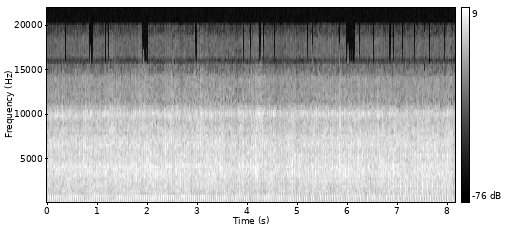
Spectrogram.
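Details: Engine after the surging carb was replaced with a Chinese-copy Nikki 590399 on a drilled-out O-ring intake manifold, backward curved fuel nozzle: low, steady idle at lowest idle setting, even firing beat, no hunting; surge cured.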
